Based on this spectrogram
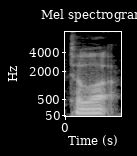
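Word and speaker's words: Talalay: And this was, this was, how would you say that name? Rachel Talele? – Talele.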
